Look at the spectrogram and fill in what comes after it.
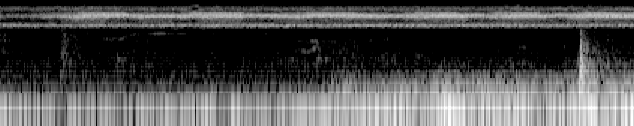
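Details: Crickets calling at night; an unbroken, high-pitched shrill trill holds steady throughout, with faint low rumbling background noise and a short sharp click near the end.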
